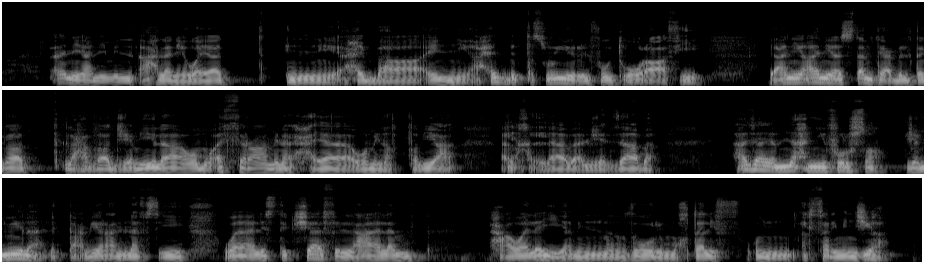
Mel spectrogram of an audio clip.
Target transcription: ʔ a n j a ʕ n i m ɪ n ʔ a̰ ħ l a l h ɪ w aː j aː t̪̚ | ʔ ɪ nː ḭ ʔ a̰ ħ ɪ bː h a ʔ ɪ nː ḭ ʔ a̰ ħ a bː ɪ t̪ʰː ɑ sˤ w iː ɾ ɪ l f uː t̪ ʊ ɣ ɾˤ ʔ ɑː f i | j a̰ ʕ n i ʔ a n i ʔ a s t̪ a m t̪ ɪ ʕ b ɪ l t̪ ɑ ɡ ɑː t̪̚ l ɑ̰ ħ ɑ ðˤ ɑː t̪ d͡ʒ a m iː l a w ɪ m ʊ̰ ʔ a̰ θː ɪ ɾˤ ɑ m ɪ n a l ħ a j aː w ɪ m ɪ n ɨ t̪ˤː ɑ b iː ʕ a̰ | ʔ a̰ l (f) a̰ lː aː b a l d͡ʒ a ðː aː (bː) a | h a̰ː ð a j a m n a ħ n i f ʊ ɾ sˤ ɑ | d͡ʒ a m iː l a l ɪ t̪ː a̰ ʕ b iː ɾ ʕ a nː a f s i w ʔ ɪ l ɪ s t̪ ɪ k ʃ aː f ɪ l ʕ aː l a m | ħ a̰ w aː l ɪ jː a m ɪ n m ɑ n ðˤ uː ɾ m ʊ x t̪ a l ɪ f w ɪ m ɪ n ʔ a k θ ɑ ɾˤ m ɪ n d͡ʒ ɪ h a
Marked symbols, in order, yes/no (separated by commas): no, no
